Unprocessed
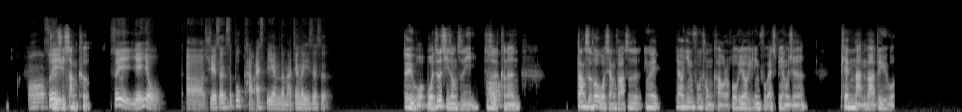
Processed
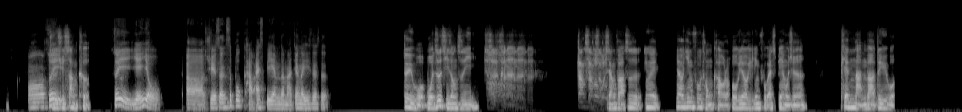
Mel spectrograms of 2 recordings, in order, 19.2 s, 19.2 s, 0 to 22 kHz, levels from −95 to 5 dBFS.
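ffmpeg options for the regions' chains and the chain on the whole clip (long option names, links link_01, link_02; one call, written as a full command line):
ffmpeg -i in.wav -filter_complex "[0:a]asettb=1/sr,asplit=3[link_01][link_02][link_03];[link_01]atrim=end=9.624[link_04];[link_02]atrim=start=9.62:end=12.13,asetpts=PTS-STARTPTS,afade=type=in:duration=0.004:curve=qsin,afade=type=out:start_time=2.506:duration=0.004:curve=qsin,highpass=frequency=2300:width_type=q:width=2.6,asplit=5[link_05][link_06][link_07][link_08][link_09];[link_06]adelay=200,afreqshift=-71,volume=-7dB[link_10];[link_07]adelay=400,afreqshift=-142,volume=-16.1dB[link_11];[link_08]adelay=600,afreqshift=-213,volume=-25.2dB[link_12];[link_09]adelay=800,afreqshift=-284,volume=-34.4dB[link_13];[link_05][link_10][link_11][link_12][link_13]amix=inputs=5:normalize=0,atrim=end_sample=110691[link_14];[link_03]atrim=start=12.126[link_15];[link_04][link_14]acrossfade=duration=0.004:curve1=hsin:curve2=qsin[link_16];[link_16][link_15]acrossfade=duration=0.004:curve1=qsin:curve2=hsin,anlmdn=0.0398,highshelf=frequency=4500:gain=-8,acrossover=split=2000|4100[link_17][link_18][link_19];[link_17]acompressor=threshold=-23dB:ratio=4[link_20];[link_18]acompressor=threshold=-46dB:ratio=4[link_21];[link_19]acompressor=threshold=-45dB:ratio=4[link_22];[link_20][link_21][link_22]amix=inputs=3:normalize=0" out.wav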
